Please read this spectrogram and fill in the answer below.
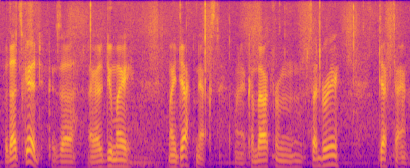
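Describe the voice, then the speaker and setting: A man's voice: fairly low pitch, normal speed, slight background noise, low-quality recording. A middle-aged man chatting casually in his backyard while doing chores, rambling in an easygoing way. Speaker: vlogger. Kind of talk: casual chat. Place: backyard outdoors.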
